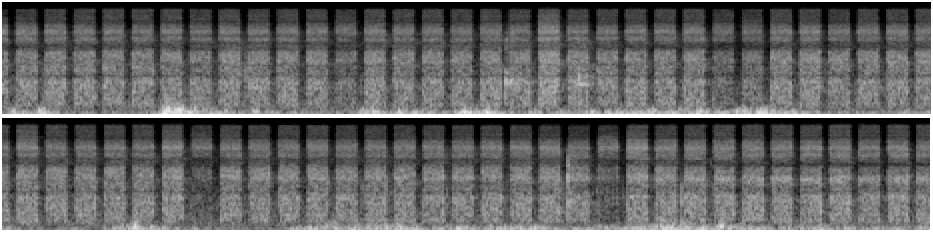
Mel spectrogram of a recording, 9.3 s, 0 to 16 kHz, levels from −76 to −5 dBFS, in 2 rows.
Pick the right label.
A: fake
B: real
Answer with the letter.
B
